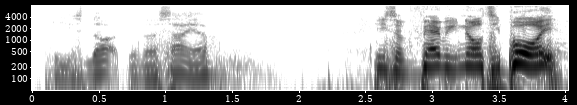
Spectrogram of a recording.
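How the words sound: It is read like a shocking soap opera reveal.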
